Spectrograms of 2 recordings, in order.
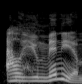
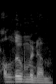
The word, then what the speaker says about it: aluminum: Aluminium is like the the British UK version of I know. I hate it. I swear you added three extra syllables that didn't need to be there.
